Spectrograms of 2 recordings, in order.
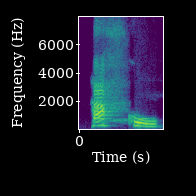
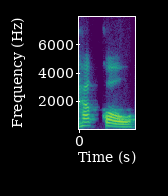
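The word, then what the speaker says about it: حَقٌّ: Inna wa'dallahi haqqaw walayastah Hakku, doma tanwin ya. Doma tanwin, hakku bukan hakkau, hakku.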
